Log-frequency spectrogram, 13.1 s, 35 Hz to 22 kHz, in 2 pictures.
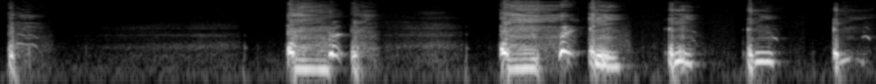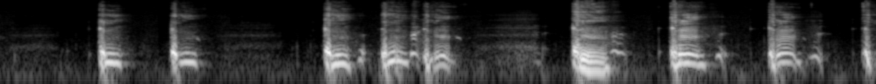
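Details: Person with something stuck in the chest, out of breath, sniffing and coughing (January 2019): about twenty short, forceful coughs in clusters with throat clearing between bursts in a quiet room.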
